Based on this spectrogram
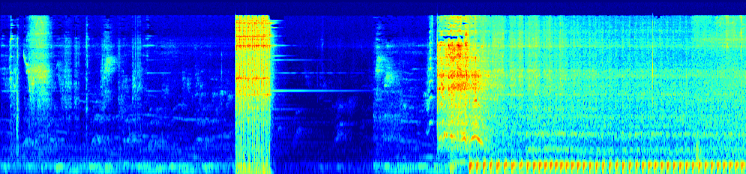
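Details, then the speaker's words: Scooter after replacing the torque drive assembly: after start, a steady, even idle pulse of about four per second with no whine or rattle; the CVT knock is gone. "So ayan mga sir, sa point na ito, wala na po yung ingay. Kasi binila na natin ng torque drive assembly."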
